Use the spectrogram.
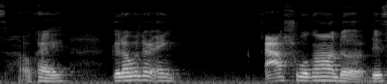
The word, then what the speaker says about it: ashwagandha: Get over there and get you some of these ashwagandha gummies, okay? Get over there and ashwagandha.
